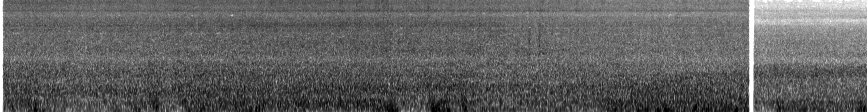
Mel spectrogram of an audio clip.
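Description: A small mountain stream cascading over boulders: a steady rush of falling water, with some irregular wind rumble on the microphone. The sound drops out for an instant near the end.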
